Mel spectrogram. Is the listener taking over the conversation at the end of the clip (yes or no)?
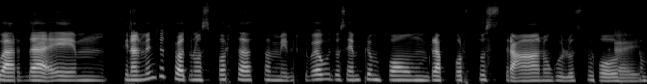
no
